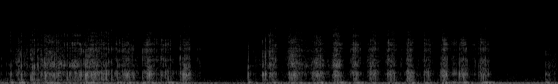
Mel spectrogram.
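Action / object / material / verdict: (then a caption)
scrape / fabric-covered hard-shell sunglasses case / woven fabric / none. A black oval sunglasses case, textured woven fabric over a rigid hollow shell, is held in one hand and slowly scratched with short fingernails. Rough, dry scratching strokes come in repeated bursts over a steady low rumble, with a short pause midway before a quicker run of strokes.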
